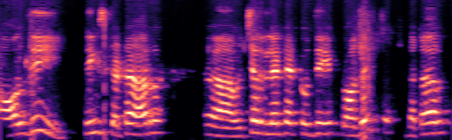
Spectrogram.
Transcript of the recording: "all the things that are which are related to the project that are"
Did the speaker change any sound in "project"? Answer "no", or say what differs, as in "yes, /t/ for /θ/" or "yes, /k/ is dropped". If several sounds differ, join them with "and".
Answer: no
